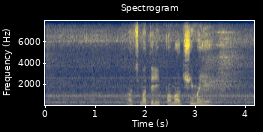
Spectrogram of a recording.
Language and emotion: Russian, angry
